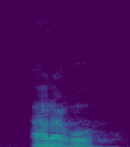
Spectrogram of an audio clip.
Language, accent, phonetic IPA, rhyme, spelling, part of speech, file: Catalan, Valencia, [a.ɾaˈɣo], -o, Aragó, proper noun, LL-Q7026 (cat)-Aragó.wav
- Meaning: Aragon (a medieval kingdom, now an autonomous community, in northeastern Spain)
